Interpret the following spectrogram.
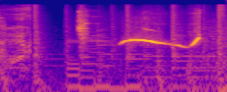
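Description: A woman whistling through pursed lips: a single note that starts a little past the middle, slides slowly down, then swoops sharply up at the end, over background music.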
